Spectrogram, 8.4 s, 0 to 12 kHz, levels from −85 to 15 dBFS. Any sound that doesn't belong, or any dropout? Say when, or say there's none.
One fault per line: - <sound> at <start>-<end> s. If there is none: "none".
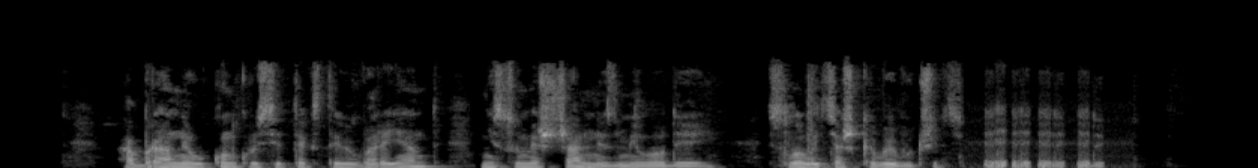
- laugh at 6.6-7.4 s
